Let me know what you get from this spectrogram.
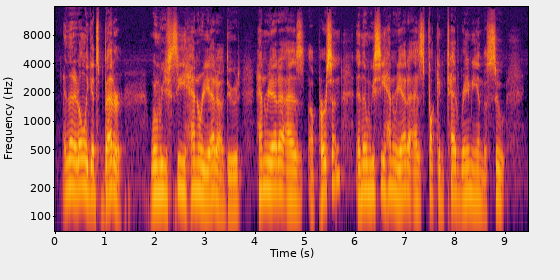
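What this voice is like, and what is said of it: Slightly raspy voice. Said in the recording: “my voice was starting to sound a little raspy ... I'm starting to feel it in my throat now”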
